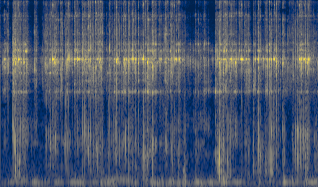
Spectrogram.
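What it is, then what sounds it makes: Plastic rattle ball. A hand-sized, hollow pink and yellow plastic ball with cut-out holes and a rattle inside is shaken and turned in both hands. It makes a dense, bright, crisp rattling with a high metallic shimmer. The rattling runs almost continuously, dips briefly near the four-second mark, then surges again.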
